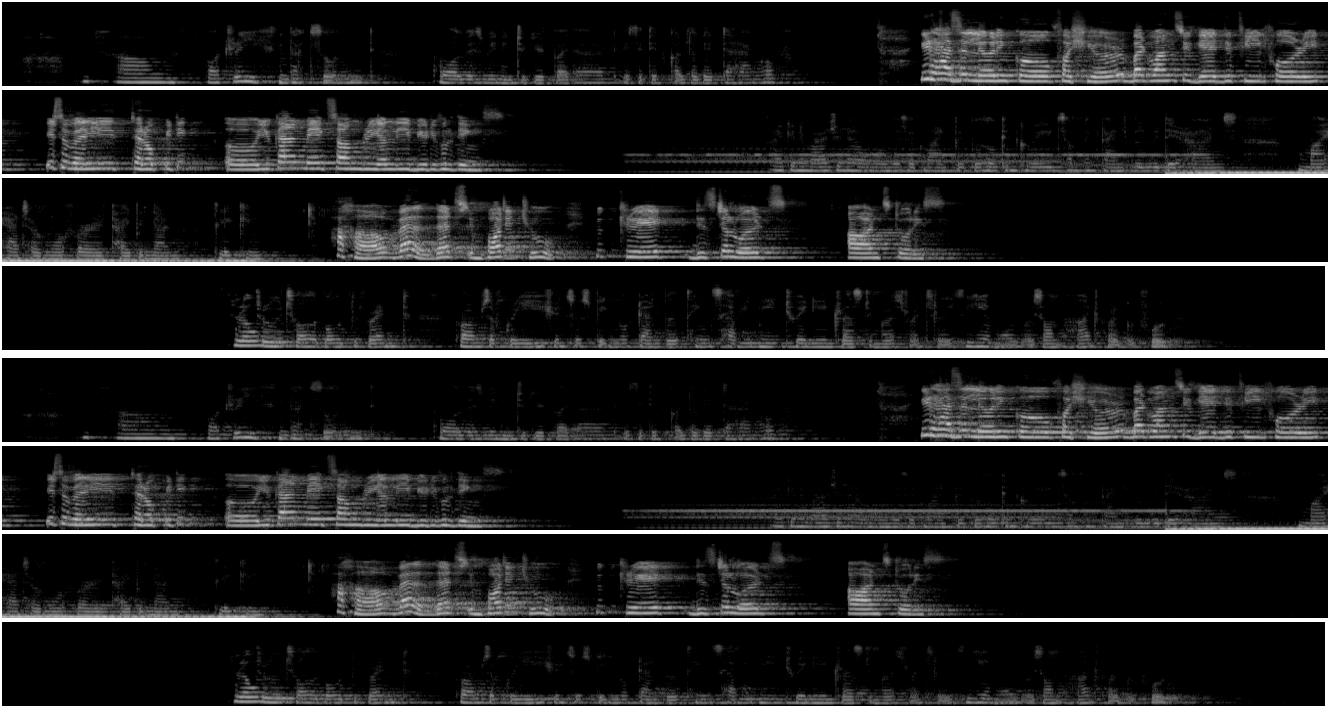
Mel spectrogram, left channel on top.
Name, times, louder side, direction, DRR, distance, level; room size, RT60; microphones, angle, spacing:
voice 1, 0.2-3.9 4.3-7.9 20.9-28.4 28.6-29.2 42.3-51.5, left 2 dB, 45° left, 3 dB, 2.4 m, -41 dB
voice 2, 8.8-13.2 13.7-15.1 15.5-18.3 29.8-34.3 35.0-35.9 42.1-42.4, left 3 dB, 20° left, -1 dB, 1.8 m, -25 dB
sound 1, 19.5-29.0, right 1 dB, 45° right, 5.6 m, -31 dB
25.5 x 23.0 x 9.7 m, 1.2 s
head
